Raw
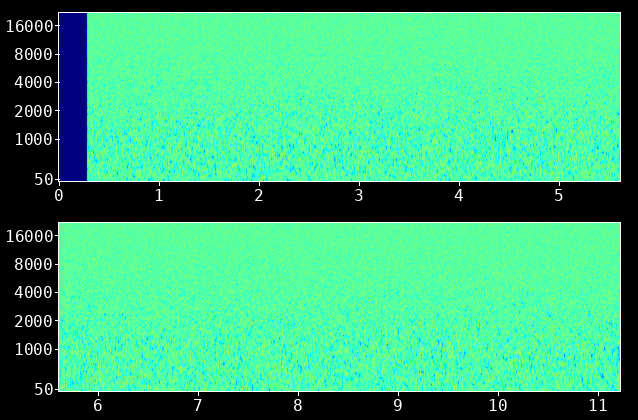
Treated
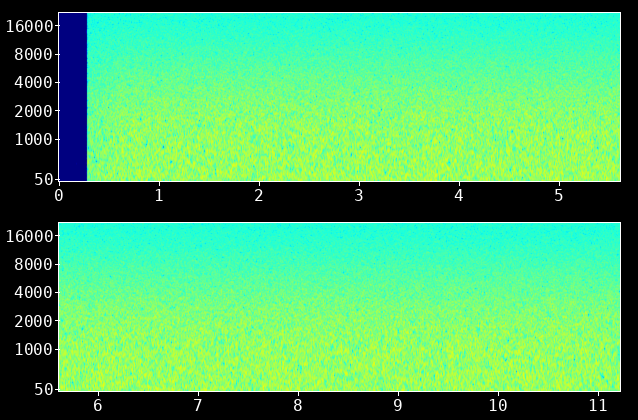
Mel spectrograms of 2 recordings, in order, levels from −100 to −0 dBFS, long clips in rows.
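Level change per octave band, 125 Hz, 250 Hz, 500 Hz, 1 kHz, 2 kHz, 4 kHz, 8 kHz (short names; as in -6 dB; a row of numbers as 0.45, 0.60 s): +9.0, +9.0, +9.0, +8.0, +6.0, +2.5, -2.0 dB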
